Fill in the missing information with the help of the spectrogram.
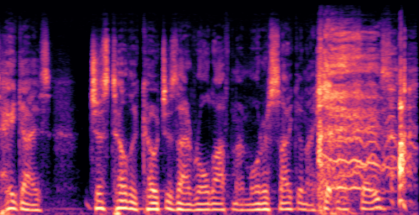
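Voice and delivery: low, soft, subdued voice; mock sheepish request. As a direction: drop it low like an embarrassed friend. Friend sheepishly asking for cover story.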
